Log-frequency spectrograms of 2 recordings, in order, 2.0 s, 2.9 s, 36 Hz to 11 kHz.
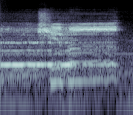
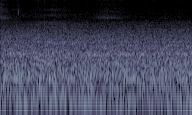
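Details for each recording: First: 1951 Stromberg-Carlson C1 tube clock radio after replacing a 12BA6 tube with a suspected heater-to-cathode short that caused hum: music plays clean and steady with no hum, crackle or fading; the set receives properly. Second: 1951 Stromberg Carlson C1 tube clock radio with its original filter cap, first power-up before recapping: a steady low hum under constant hiss, present even with the volume down. A microphonic heater-to-cathode short in a tube is suspected, not the filter cap.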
